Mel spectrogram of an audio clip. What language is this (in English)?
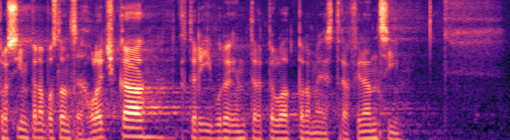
Czech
